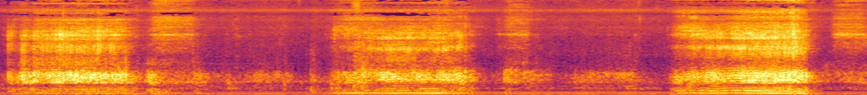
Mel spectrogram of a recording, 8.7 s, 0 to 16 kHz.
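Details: Loud, rough snores with each breath in, about 18 a minute, with quieter breathing in between: typical snoring.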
